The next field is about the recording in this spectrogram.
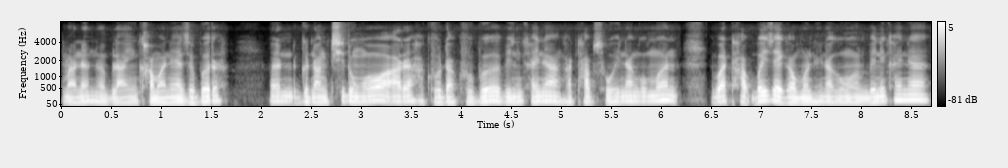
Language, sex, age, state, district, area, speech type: Bodo, male, 60+, Assam, Chirang, urban, spontaneous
